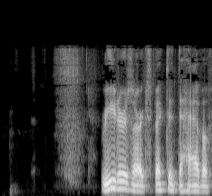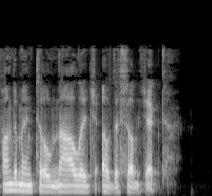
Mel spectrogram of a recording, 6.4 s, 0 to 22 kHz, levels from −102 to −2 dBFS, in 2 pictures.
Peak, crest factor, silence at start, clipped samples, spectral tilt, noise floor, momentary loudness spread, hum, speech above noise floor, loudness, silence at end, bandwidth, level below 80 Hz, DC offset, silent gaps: -2 dBFS; 16 dB; 0.95 s; under 0.1%; -7.5 dB/octave; -74 dBFS; 6 LU; none; 57 dB; -18 LUFS; 0.65 s; 8.4 kHz; -54 dBFS; under 0.1%; none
